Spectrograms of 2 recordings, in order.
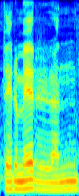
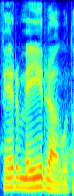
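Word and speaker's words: Vermeer: 17세기 네덜란드의 화가 중에 요하네스 베르메르라는 분이 있습니다. 페르메이르라고도 하고 양버미어라고 읽는 분도 있습니다.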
